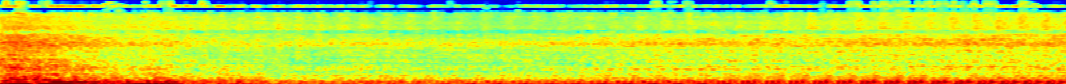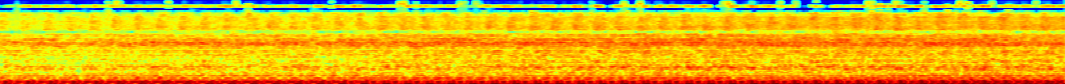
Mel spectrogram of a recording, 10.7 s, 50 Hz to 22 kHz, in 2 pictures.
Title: Misfire on cyl 3 due to shit plugs that came with new engine. #project #jdm #automotive #automotive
